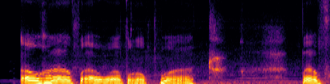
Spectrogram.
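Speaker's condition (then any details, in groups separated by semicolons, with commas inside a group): ALS; progressive, motorized wheelchair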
